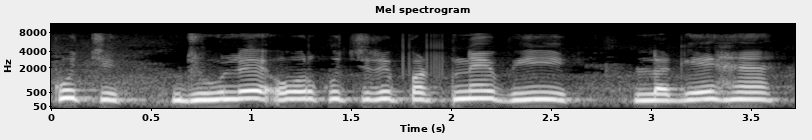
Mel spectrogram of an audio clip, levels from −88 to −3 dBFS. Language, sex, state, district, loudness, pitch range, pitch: Hindi, male, Uttar Pradesh, Shamli, -13 LUFS, 230-260 Hz, 245 Hz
